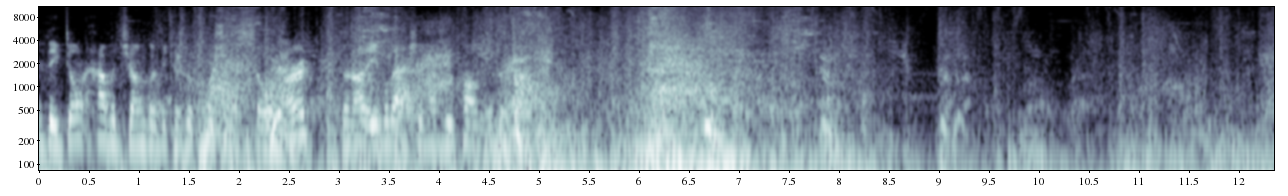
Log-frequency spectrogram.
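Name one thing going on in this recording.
Energy blasts and impacts crackle and thud in a game battle.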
